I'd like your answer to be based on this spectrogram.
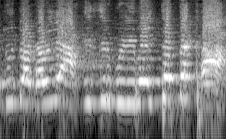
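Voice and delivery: angry, loud yelling.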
